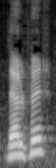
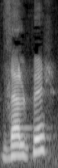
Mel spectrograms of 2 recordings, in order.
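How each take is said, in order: The two takes are said the same way.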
